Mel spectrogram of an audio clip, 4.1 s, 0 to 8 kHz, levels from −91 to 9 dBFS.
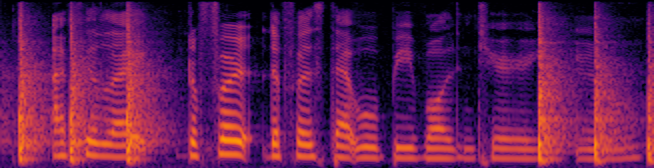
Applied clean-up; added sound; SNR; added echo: none; Hammer; 2 dB; none.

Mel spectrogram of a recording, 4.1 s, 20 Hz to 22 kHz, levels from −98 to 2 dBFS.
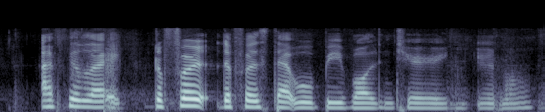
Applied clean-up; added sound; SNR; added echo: neural separator model SepFormer DNS4.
